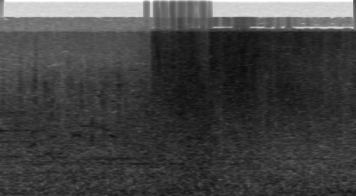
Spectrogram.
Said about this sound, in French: Une énorme explosion. Derrière eux.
